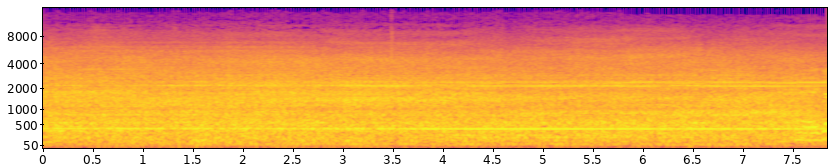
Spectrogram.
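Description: A British Airways airliner taxis at Geneva Airport, its jet engines giving a steady, loud whine and broad rumble that hold evenly throughout.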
